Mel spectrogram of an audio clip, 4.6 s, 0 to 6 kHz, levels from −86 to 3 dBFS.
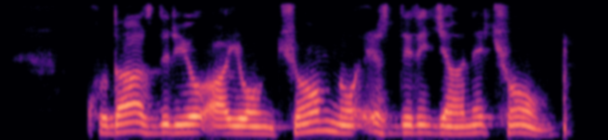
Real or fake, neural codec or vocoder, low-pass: fake; codec, 16 kHz, 4 kbps, X-Codec, HuBERT features, trained on general audio; 5.4 kHz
